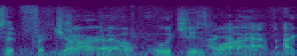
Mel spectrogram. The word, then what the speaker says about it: Fajardo: But he pronounces it fajardo, which is I got to have I got to have your back.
